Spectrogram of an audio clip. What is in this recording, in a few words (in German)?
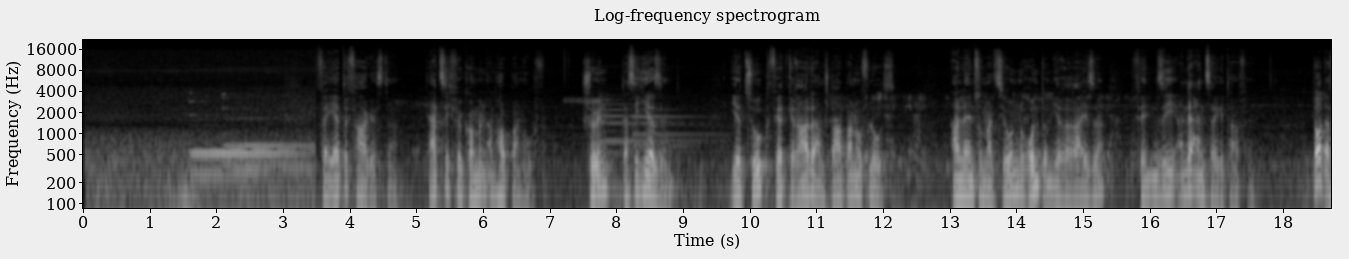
horspiel; 1 adventssonntag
